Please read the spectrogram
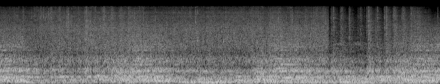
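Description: Steady hiss of poison gas escaping, a drama sound effect over a low droning underscore; the hiss thins near the end.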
